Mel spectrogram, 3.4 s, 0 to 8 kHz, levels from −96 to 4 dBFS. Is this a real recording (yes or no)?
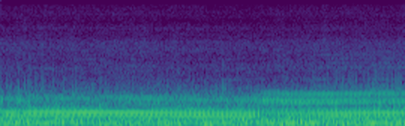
yes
